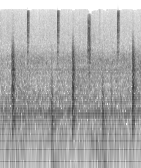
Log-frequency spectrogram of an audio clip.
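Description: Sparse intro of an electronic breaks/UK garage track: a broken drum pattern of hat and snare-like hits over a hissy, static-textured bed with a faint held tone.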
